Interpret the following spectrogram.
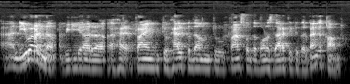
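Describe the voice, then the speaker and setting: A man's voice: fairly low pitch, brisk. A man as a guest trainer on a live-stream business talk, explaining earnestly and reassuringly. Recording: muffled, roomy remote audio.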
